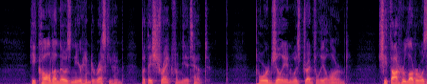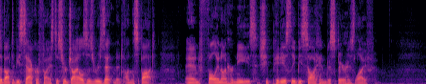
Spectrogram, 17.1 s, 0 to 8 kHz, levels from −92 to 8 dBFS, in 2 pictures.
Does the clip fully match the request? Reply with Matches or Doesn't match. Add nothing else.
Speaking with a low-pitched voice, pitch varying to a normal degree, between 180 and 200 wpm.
Doesn't match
